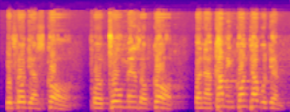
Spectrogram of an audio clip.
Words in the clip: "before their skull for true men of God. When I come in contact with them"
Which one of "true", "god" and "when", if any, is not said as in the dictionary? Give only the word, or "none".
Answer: true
